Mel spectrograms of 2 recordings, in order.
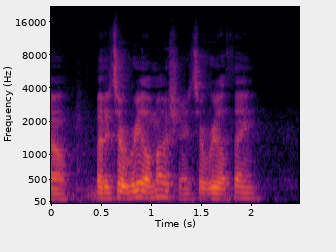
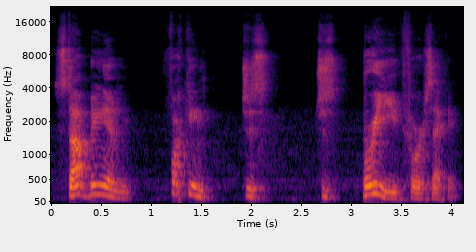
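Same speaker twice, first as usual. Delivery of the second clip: ordinary delivery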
